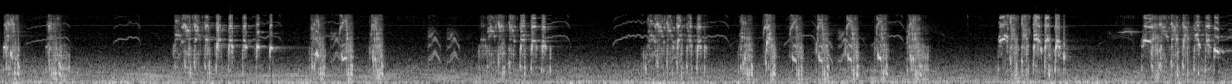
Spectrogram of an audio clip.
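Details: At a Decorah nest on 30 March 2015, a mother eagle's outburst startles her two eaglets: loud bursts of harsh, squawking, chattering notes in clusters a second or two apart, with thinner high whistled chirps between them.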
